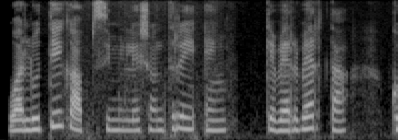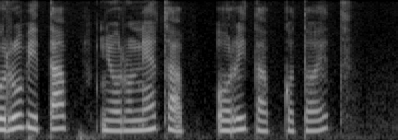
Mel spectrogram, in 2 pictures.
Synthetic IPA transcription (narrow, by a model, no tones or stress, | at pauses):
walut̪ikap̚simuleʃont̪ɾiʔeŋ | keβeɾbeɾt̪a | koɾuβit̪ap̚ɲoɾunet̪ap̚ | oɾit̪ap̚kot̪oet̪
